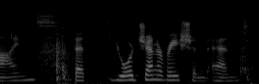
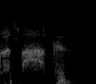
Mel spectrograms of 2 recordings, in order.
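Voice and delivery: hushed, soft, quiet whispering. Voicing a character who watches the others go: quiet whisper. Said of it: "she just quietly just whispers".

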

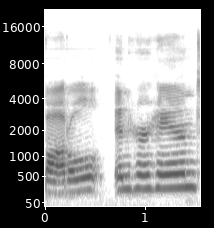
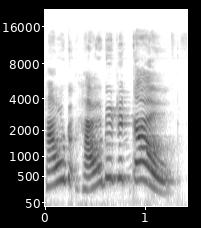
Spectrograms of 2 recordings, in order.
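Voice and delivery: nervous creature voice, much higher; 8 semitones higher, 4 dB louder than usual. Narrating to the players, voicing the bullywug who escorts them out: nervous bullywug voice. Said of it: "a nervous bullywug who goes".

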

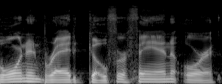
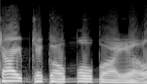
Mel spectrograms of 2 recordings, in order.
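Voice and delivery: put-on villain voice; 9 dB louder than usual. Asked to do a Bane impression over the microphone: Bane impression. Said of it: "can you do your best Bane impression".

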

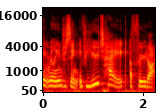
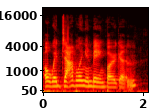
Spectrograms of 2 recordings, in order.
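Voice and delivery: usual speaking voice

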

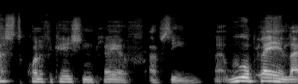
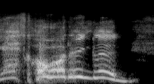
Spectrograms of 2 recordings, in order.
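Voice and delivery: very high, loud, stretched-out screaming cheer; 6 dB louder than usual. Retelling jumping up at a goal in the living room: imitating own screaming. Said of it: "I jumped up and I was screaming".

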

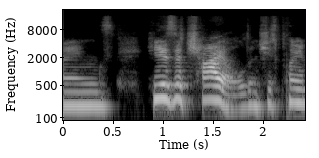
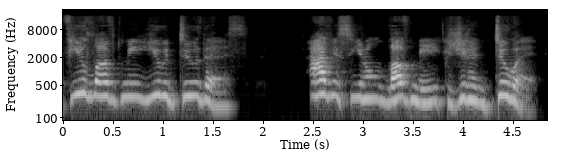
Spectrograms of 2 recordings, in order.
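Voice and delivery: put-on, pitched-up, heated, accusing angry tirade; 6 semitones higher than usual. Retelling how a woman went off on Billy, mock-yelling angrily. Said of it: "she's yelling at him and she's like".

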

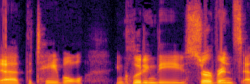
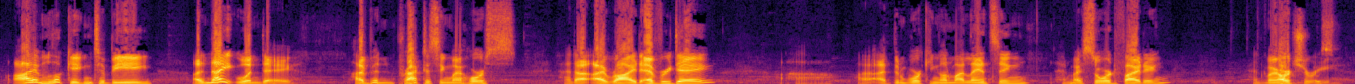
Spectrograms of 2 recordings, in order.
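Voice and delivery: voice breaking and cracking mid-sentence; 3 semitones higher, 4 dB louder than usual. A game master voices the son replying to you, voice cracking. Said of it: "His voice breaks while he speaks".

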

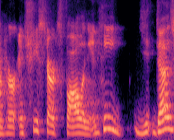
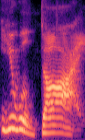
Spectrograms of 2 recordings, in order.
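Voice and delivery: loud screaming, shouted; 4 dB louder than usual. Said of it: "He's screaming so loud that".

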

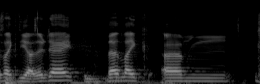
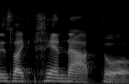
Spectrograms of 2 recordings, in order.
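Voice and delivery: sweet Brazilian Portuguese accent; 3 semitones lower than usual. Saying her own name the way Brazilian people say it, Brazilian Portuguese pronunciation. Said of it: "In Brazilian".

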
